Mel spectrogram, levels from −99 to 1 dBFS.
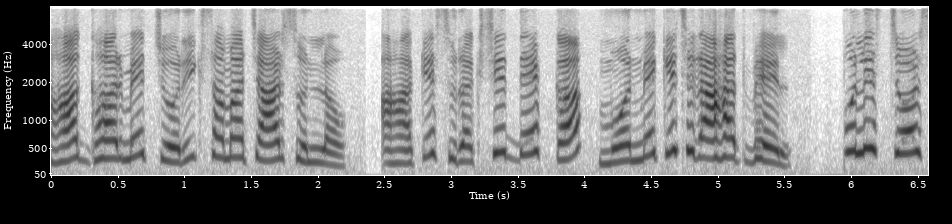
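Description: Comfort noise in place of the background at 2.36–2.48 s, after "चोरिक समाचार सुनलहुँ", and 5.70–5.94 s, after "मनमे किछु राहत भेल": the room noise gives way to a flat, featureless hiss, about 8 dB and about 6 dB quieter, likely from discontinuous transmission filling pauses with synthetic noise.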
